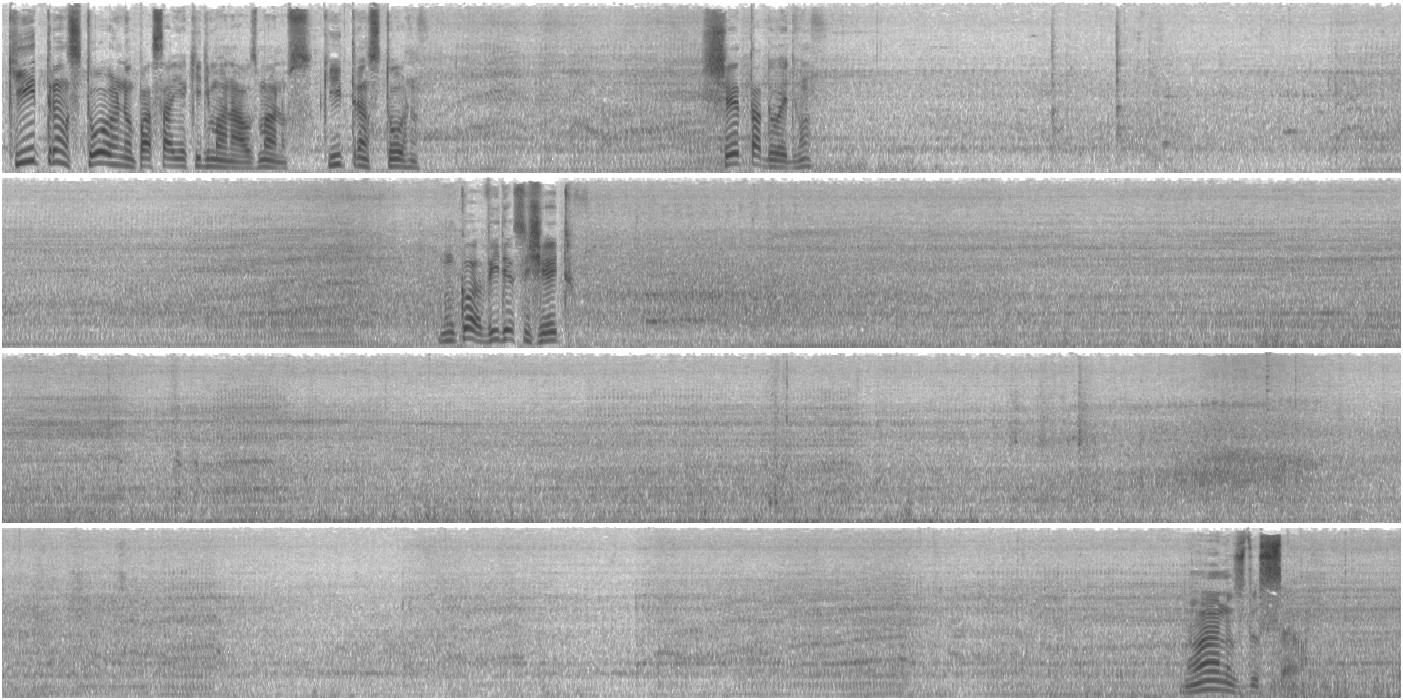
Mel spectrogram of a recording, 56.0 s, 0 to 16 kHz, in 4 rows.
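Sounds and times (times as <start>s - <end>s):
road and wind rumble: 0.0s - 55.9s.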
